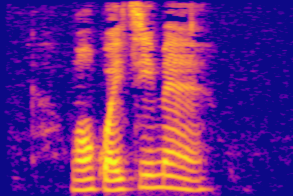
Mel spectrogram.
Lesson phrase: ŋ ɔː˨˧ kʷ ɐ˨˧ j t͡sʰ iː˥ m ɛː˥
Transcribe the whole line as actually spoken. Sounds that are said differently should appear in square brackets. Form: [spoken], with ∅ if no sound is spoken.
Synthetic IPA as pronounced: ŋ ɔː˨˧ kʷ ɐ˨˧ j [t͡s] iː˥ m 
